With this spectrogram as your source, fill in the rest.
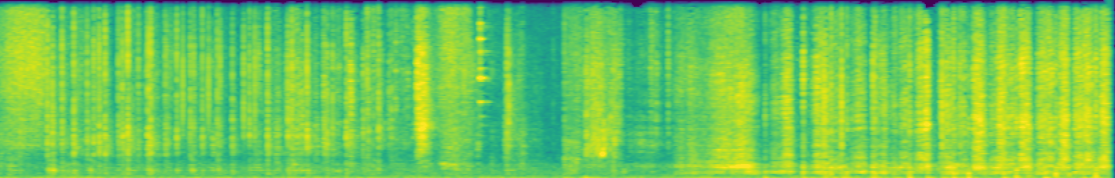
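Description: Long nails scratch and rub along the surface of a thin green matte plastic folder with metal grommets, making a steady, dry rasping scrape. After about five seconds the scratching grows louder and brighter, with quick, uneven strokes continuing to the end.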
